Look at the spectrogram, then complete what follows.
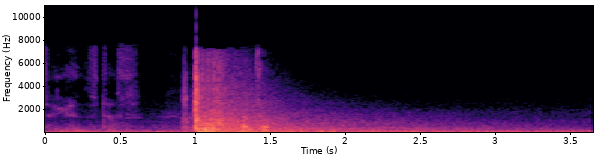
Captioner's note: thump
